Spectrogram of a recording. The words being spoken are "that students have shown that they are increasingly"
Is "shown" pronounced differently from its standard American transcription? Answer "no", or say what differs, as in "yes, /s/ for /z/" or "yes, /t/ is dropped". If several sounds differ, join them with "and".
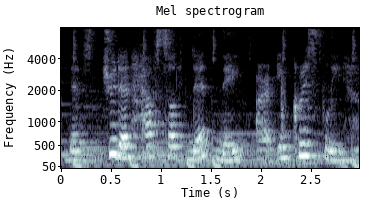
yes, /s/ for /ʃ/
